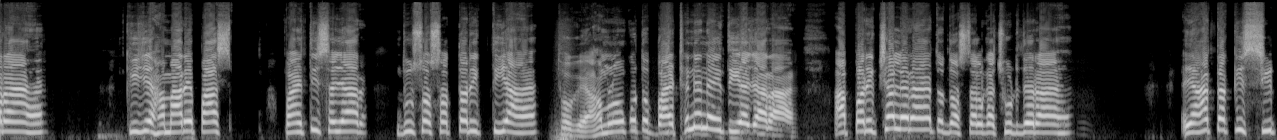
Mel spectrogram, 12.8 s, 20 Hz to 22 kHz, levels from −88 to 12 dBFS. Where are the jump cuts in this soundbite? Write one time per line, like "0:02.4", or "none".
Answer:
0:05.6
